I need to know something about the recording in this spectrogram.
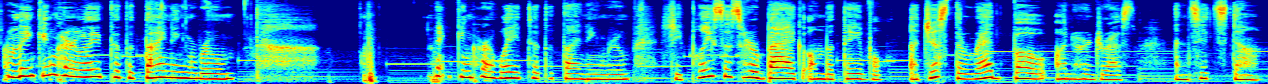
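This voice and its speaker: A woman's voice: on the high side, takes it slowly, a little mellow, faint music behind. A woman VTuber reading comedic fan fiction aloud, stumbling over lines and correcting herself. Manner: stumbling, self-correcting, laughing reader.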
